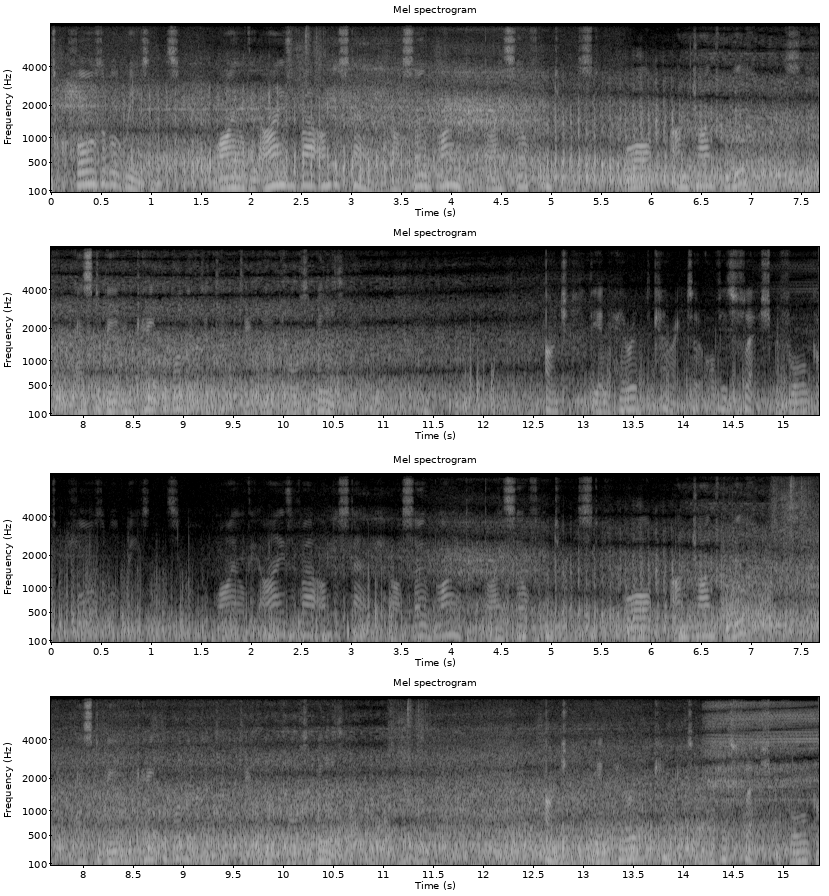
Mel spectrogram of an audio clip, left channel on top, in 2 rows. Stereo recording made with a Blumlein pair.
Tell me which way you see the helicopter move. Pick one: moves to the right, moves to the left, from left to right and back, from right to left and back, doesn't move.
moves to the right.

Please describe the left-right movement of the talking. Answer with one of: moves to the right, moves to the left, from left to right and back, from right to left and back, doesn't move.
moves to the right.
